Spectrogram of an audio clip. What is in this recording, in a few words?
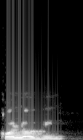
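"kolobi", Nigerian Pidgin, female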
